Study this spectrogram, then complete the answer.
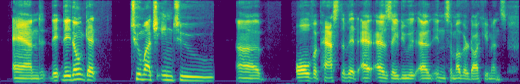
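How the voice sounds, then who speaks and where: A man with a German accent, medium pitch, a fairly slow pace, and a very clean recording against a silent background. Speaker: podcast host. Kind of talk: casual discussion. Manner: hesitant, many fillers and repeats.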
